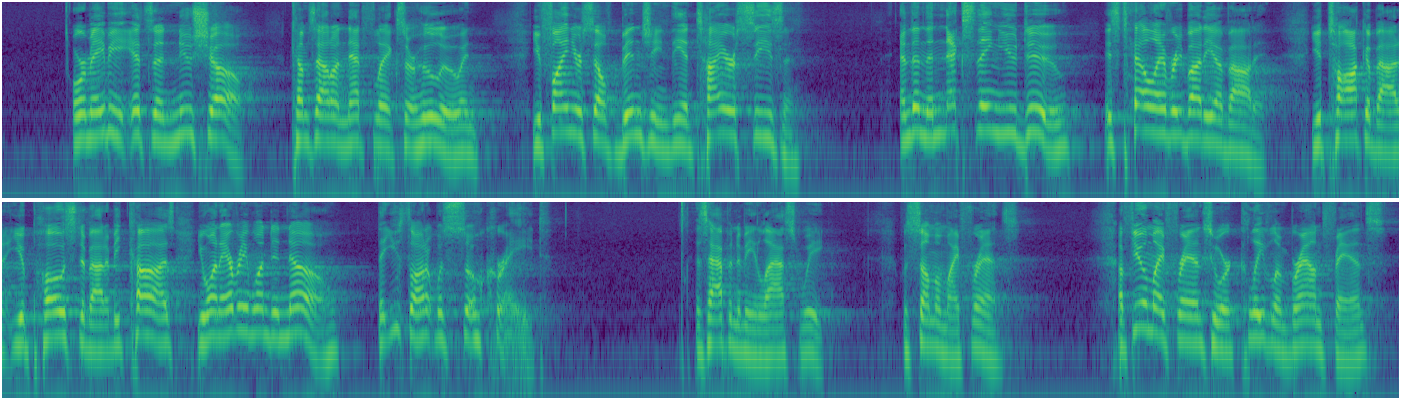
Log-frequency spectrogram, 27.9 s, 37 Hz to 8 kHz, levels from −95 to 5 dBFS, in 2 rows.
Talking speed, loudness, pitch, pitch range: 160 wpm, -18 LUFS, 170 Hz, 135-200 Hz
